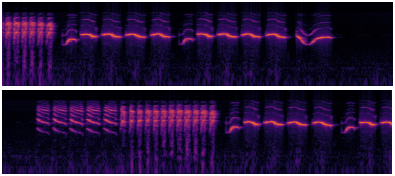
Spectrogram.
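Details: Chinese hwamei song for making rival birds sing along: bouts of evenly repeated looping whistles broken by a loud swooping note, a brief pause, then a fast buzzy rattle and more repeated whistles.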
